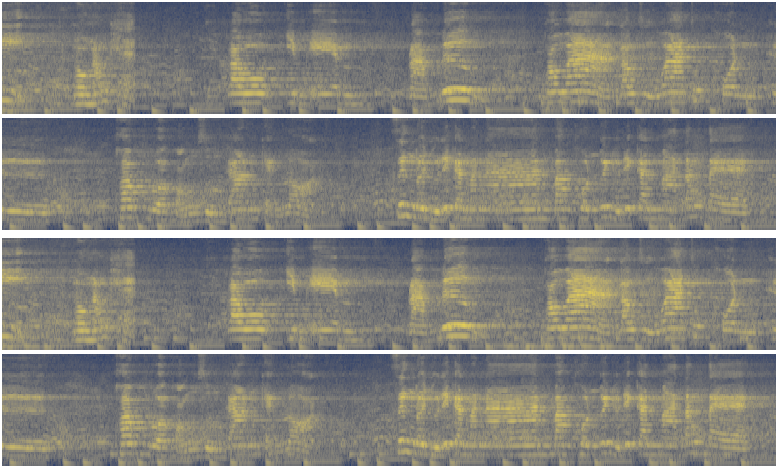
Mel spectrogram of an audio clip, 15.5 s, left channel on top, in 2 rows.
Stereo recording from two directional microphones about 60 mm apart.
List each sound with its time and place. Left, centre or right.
0.7 s a woman's voice: centre
2.2 s a man's voice: right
